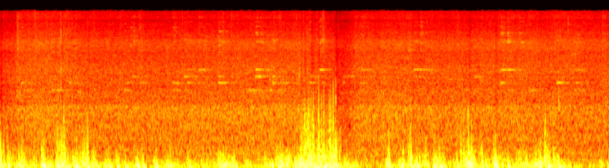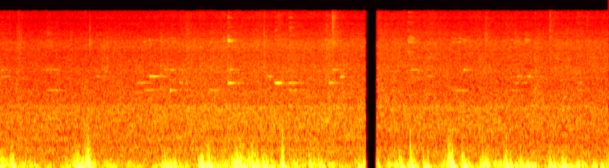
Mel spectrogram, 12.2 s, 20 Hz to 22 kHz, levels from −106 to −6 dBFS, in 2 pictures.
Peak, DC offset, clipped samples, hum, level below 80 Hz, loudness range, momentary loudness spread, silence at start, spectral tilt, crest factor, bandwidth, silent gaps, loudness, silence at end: -8 dBFS; under 0.1%; under 0.1%; none; -26 dBFS; 4 LU; 9 LU; 0 s; -6 dB/octave; 14 dB; 17 kHz; 9.77-9.86 s; -23 LUFS; 0 s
